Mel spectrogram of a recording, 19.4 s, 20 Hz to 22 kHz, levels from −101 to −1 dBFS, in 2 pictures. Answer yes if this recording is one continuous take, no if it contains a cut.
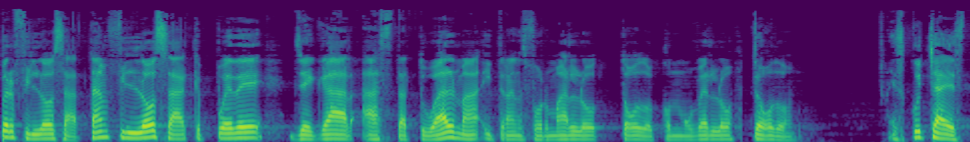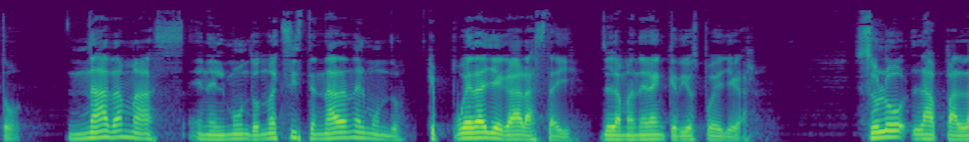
no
